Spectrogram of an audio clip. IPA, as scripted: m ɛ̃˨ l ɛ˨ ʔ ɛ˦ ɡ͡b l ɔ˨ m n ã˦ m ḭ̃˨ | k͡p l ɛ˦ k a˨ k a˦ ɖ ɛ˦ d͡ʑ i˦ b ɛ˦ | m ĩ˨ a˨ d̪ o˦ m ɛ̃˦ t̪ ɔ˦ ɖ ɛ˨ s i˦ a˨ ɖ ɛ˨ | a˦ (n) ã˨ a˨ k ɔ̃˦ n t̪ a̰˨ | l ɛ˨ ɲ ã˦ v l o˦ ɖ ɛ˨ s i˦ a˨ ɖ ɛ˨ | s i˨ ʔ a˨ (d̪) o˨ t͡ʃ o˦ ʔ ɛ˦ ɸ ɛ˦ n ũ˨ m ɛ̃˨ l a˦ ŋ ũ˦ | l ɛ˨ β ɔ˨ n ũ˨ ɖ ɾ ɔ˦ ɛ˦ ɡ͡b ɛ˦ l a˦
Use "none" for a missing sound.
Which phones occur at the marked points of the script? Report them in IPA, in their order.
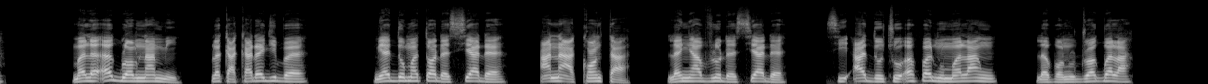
n, d̪

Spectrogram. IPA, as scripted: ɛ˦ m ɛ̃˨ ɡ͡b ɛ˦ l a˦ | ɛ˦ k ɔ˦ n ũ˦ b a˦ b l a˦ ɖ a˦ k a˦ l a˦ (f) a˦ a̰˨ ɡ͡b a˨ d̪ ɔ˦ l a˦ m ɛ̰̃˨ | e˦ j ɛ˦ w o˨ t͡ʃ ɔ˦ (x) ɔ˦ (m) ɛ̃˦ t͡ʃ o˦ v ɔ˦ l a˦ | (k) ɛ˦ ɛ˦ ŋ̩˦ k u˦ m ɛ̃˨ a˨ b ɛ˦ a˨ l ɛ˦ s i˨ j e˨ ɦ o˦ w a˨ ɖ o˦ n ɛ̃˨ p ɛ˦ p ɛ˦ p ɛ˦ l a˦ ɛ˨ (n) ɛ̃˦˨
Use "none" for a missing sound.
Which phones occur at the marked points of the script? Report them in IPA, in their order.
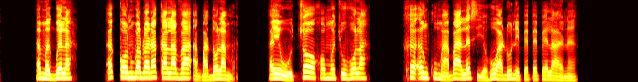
v, x, m, x, n

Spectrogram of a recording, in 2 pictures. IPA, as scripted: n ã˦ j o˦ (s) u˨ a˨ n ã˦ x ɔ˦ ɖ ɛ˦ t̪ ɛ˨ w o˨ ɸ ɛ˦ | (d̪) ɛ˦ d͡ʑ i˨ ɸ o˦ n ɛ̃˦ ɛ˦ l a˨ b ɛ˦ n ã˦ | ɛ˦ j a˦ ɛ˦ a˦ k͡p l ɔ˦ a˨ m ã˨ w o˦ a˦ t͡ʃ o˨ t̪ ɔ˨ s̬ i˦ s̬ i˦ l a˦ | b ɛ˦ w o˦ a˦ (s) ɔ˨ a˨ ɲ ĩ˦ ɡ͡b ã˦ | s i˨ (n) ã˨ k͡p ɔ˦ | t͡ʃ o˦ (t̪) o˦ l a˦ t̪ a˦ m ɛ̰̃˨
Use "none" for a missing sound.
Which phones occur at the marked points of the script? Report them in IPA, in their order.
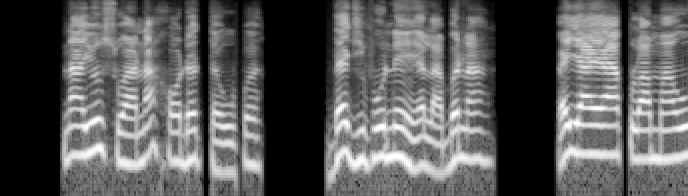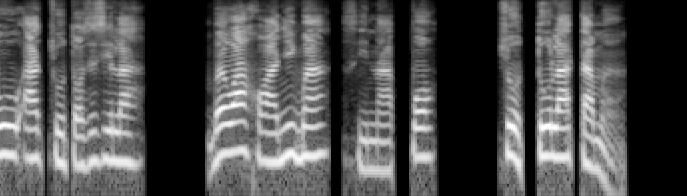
s, d̪, x, n, t̪

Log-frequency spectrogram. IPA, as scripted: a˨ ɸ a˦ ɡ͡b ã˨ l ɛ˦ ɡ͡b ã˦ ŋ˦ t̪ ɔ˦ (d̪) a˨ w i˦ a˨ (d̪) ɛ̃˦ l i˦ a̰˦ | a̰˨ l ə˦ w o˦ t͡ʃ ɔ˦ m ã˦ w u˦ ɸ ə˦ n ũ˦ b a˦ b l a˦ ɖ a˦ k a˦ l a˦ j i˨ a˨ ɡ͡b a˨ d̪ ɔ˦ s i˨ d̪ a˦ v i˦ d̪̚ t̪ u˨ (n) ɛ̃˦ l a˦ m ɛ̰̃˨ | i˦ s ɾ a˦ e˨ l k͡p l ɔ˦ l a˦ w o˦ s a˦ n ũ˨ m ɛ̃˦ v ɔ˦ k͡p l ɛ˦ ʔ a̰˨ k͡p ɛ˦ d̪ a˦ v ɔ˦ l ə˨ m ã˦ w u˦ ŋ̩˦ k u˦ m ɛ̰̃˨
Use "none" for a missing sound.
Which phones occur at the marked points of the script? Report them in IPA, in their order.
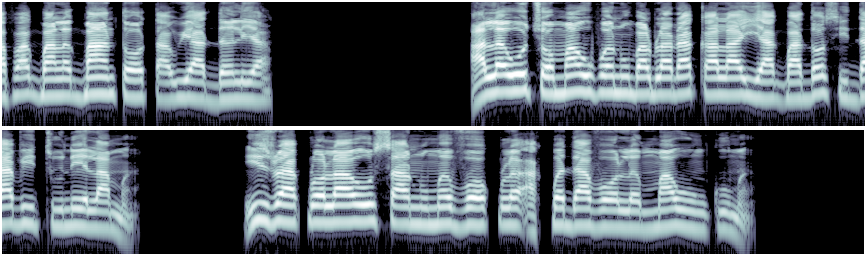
t̪, d̪, n

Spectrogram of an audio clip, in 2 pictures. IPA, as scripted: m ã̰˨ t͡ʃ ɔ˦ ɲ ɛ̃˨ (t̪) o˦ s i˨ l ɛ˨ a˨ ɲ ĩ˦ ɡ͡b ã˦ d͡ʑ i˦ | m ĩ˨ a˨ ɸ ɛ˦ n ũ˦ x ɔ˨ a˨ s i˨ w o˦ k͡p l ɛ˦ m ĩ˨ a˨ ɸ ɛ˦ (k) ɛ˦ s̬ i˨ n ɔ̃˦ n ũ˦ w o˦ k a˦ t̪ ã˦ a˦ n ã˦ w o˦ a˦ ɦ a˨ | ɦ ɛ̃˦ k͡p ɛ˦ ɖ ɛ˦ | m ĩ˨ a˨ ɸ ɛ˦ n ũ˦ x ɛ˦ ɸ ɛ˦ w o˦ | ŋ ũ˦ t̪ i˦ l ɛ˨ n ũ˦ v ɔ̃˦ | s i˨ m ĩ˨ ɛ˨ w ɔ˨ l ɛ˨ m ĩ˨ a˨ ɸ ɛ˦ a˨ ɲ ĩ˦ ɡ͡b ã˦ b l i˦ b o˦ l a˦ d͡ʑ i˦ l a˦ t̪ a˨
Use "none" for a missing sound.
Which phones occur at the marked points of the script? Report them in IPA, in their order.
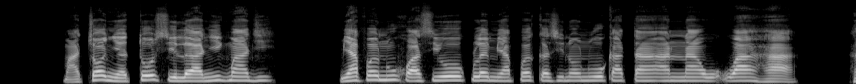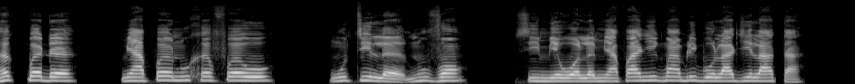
t̪, k

